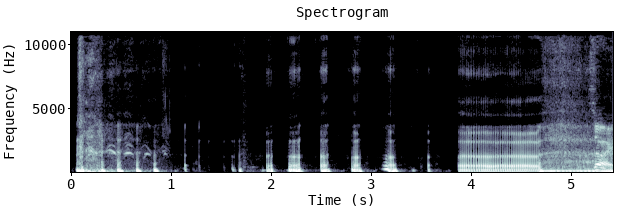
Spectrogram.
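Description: A dog whines in a quick series of short, grunting vocal bursts, pauses, then lets out a long, steady, tonal whine that holds loudly to the end.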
